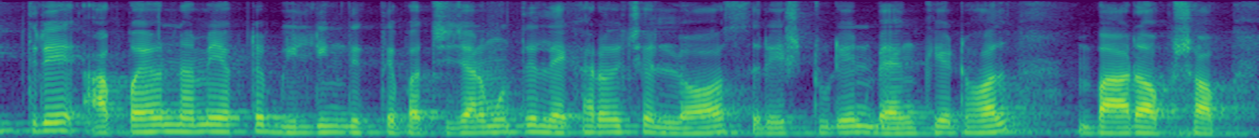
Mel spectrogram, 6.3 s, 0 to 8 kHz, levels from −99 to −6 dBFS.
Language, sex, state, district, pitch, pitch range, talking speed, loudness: Bengali, male, West Bengal, Malda, 130 Hz, 120-145 Hz, 190 wpm, -25 LUFS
